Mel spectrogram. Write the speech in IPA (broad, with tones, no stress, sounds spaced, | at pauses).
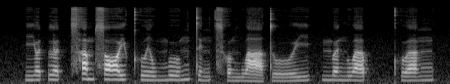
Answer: j ɵ˨˥ t̚ l ɵ˧ t̚ t͡sʰ ɐ˥ m s ɔː˧ j kʷʰ iː˨ w m uː˨˥ ŋ t̪ ɪ˨˥ ŋ t͡sʰ ʊ˨ ŋ w aː˨˩ t̪ uː˨˥ j | m ɵ˨ n w ɐ˨˥ p̚ | kʷʰ ɐ˨˧ ŋ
